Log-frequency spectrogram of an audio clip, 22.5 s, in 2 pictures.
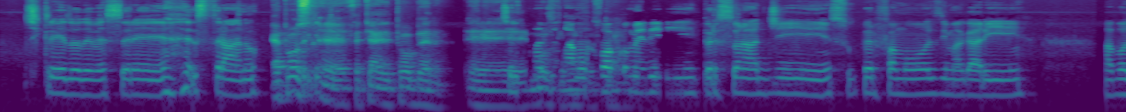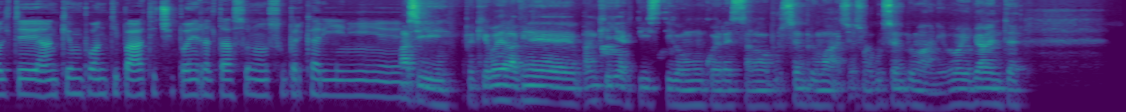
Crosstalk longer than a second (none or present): present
